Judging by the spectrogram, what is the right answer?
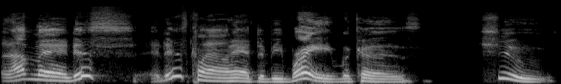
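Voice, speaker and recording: A man's voice: a little high, big pitch swings, a little mellow, no room sound. A man co-hosting a podcast, joking and laughing in casual banter. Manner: joking, laughing, drawn-out emphasis. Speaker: podcast co-host.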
